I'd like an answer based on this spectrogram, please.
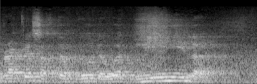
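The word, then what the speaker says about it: nīla: It is important to put in brackets after blue the word nila. N-I with a macron over the I, long I sound, nila.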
